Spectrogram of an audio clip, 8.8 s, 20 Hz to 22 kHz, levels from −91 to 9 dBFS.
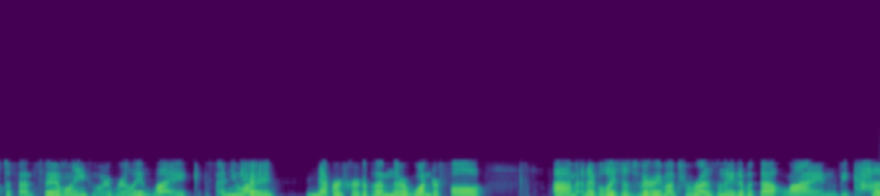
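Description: No technical faults can be heard anywhere in the speech, and the signal stays steady and intact throughout.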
